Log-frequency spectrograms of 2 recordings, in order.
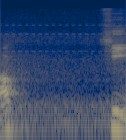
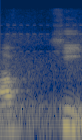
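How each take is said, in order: First: অক্ষি broken into its syllables, very slow and barely voiced; split into syllables. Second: Said in the usual way. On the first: Shown as a demonstration. Teacher breaks the word for students into syllables. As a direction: spell out অক্ষি syllable by syllable, drawn right out. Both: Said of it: "syllable ভেঙে নিতে হবে".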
